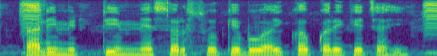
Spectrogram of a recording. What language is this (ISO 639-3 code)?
bho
